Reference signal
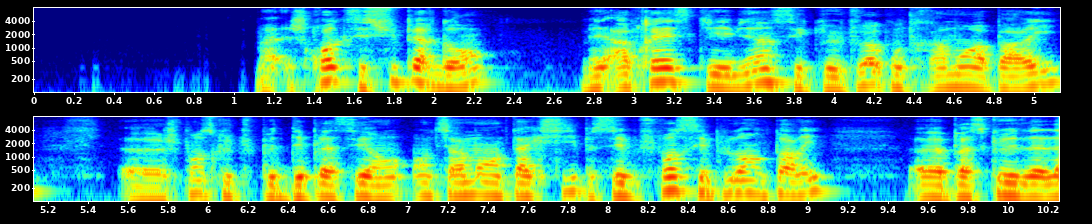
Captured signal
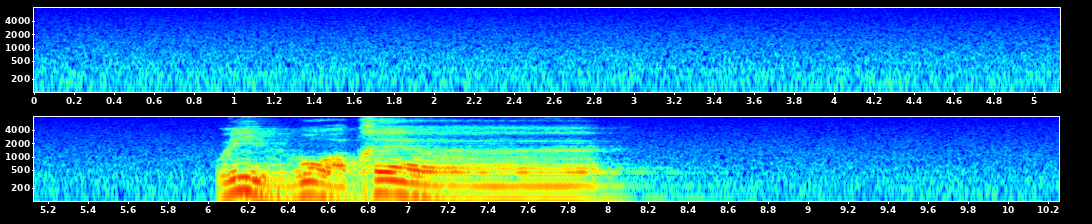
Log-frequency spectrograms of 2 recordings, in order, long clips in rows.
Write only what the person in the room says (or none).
Oui, mais bon, après, euh,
